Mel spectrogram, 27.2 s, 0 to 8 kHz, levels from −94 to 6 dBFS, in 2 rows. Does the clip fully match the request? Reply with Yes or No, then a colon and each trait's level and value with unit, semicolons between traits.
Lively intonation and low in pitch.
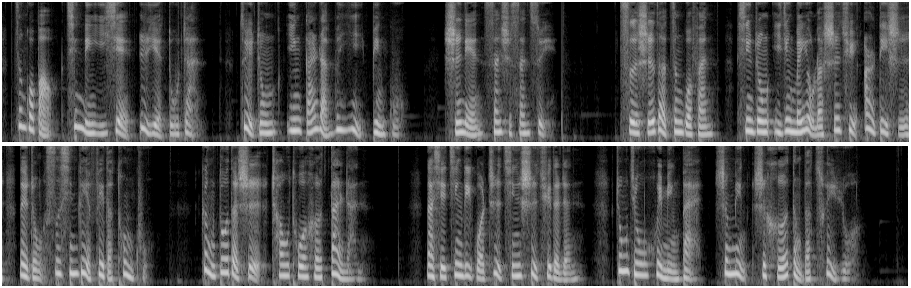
No: wide, 7.0 semitones; high, 205 Hz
